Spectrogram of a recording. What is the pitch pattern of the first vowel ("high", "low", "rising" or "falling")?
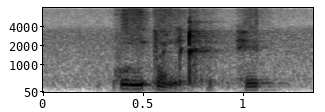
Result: high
